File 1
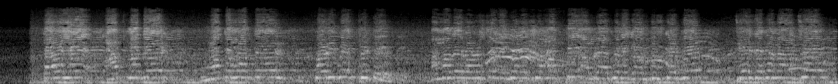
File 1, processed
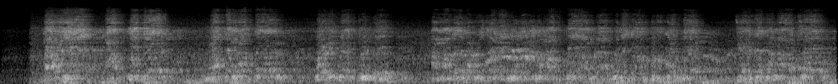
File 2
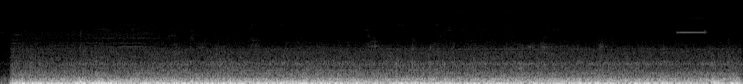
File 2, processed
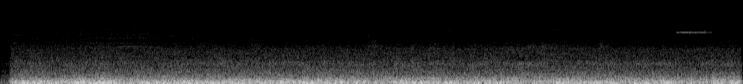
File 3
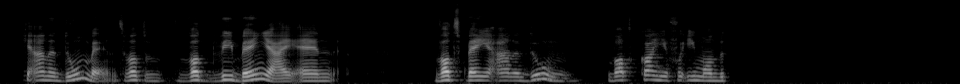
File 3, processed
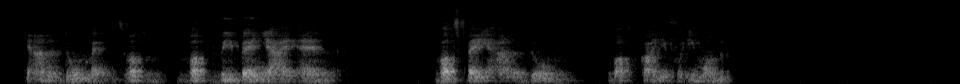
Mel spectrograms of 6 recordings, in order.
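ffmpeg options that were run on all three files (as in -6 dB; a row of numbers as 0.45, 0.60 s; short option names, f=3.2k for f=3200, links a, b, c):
-filter_complex "[0:a]adynamicequalizer=threshold=0.0158:dfrequency=2100:dqfactor=1.1:tfrequency=2100:tqfactor=1.1:attack=5:release=100:ratio=0.375:range=3.5:mode=cutabove:tftype=bell,bandreject=f=60:t=h:w=6,bandreject=f=120:t=h:w=6,bandreject=f=180:t=h:w=6,afftfilt=real='hypot(re,im)*cos(2*PI*random(0))':imag='hypot(re,im)*sin(2*PI*random(1))':win_size=512:overlap=0.75,asplit=2[a][b];[b]aecho=0:1:40|62:0.224|0.398[c];[a][c]amix=inputs=2:normalize=0,volume=1.5dB"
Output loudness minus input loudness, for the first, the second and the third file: -5.0, -3.0, -4.0 LU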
